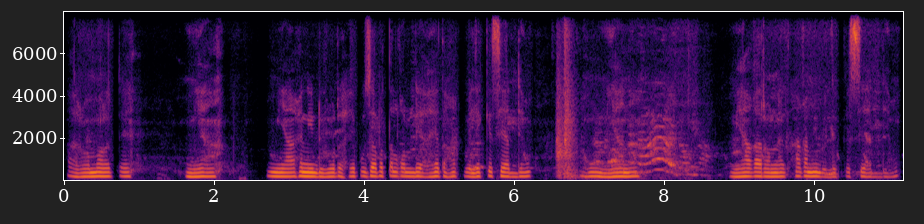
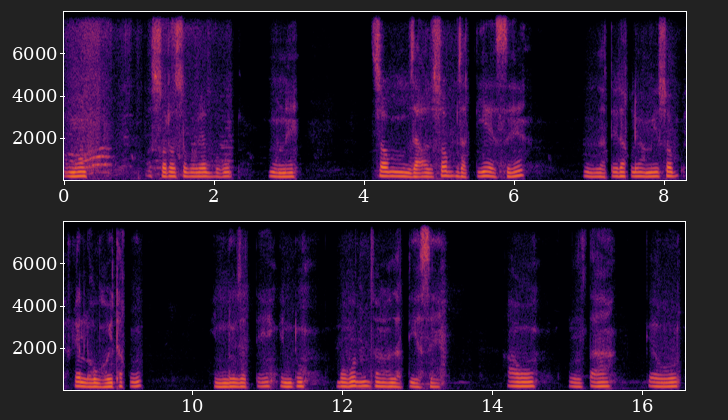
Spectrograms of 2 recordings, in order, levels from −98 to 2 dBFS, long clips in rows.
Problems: constant background noise, background conversations at intervals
